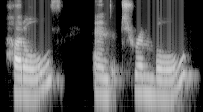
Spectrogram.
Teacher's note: We have the ol sound with the schwa plus the L in puddles and tremble.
